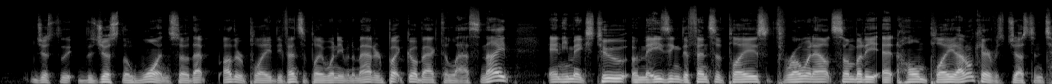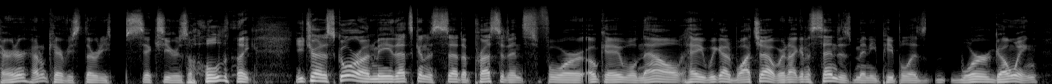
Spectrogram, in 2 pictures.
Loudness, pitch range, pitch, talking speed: -22 LUFS, 100-125 Hz, 115 Hz, 240 wpm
